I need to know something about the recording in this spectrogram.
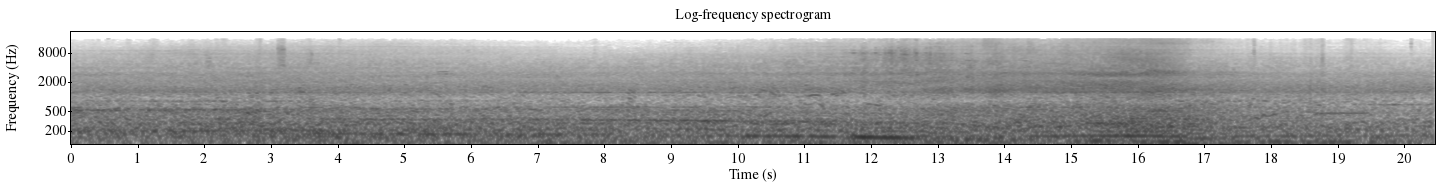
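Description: Road traffic running beside the walker, with an engine hum in the first half. A car passes close near the end: its tyre and engine noise swells, then fades.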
